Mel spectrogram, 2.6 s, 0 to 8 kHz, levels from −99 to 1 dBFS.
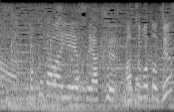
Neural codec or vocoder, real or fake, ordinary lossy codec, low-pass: none; real; none; 7.2 kHz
